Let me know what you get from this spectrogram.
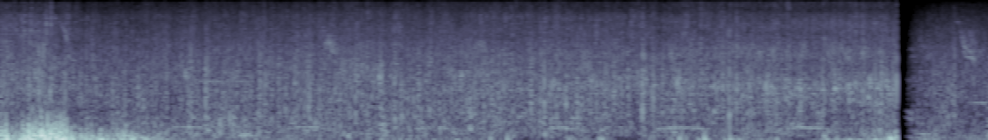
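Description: Steady rain falling, with a louder, deeper rumble in the first second; the sound breaks off for an instant near the end.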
